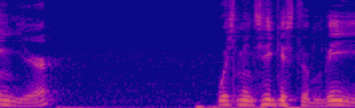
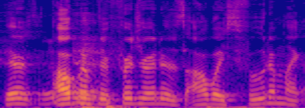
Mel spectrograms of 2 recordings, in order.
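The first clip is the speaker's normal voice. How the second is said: higher, louder and fast, bursting with wonder; excited; 6 semitones higher, 10 dB louder, faster than usual. Retold or imitated. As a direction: rush it out, thrilled. Retelling excitement at full fridge.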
